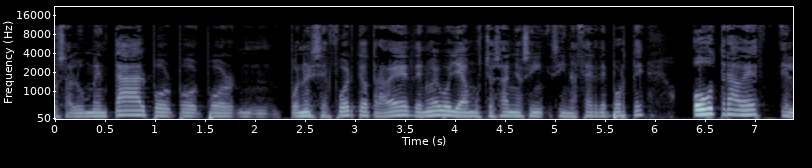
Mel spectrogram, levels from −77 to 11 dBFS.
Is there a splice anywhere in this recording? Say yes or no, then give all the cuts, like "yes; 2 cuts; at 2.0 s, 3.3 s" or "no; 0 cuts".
no; 0 cuts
